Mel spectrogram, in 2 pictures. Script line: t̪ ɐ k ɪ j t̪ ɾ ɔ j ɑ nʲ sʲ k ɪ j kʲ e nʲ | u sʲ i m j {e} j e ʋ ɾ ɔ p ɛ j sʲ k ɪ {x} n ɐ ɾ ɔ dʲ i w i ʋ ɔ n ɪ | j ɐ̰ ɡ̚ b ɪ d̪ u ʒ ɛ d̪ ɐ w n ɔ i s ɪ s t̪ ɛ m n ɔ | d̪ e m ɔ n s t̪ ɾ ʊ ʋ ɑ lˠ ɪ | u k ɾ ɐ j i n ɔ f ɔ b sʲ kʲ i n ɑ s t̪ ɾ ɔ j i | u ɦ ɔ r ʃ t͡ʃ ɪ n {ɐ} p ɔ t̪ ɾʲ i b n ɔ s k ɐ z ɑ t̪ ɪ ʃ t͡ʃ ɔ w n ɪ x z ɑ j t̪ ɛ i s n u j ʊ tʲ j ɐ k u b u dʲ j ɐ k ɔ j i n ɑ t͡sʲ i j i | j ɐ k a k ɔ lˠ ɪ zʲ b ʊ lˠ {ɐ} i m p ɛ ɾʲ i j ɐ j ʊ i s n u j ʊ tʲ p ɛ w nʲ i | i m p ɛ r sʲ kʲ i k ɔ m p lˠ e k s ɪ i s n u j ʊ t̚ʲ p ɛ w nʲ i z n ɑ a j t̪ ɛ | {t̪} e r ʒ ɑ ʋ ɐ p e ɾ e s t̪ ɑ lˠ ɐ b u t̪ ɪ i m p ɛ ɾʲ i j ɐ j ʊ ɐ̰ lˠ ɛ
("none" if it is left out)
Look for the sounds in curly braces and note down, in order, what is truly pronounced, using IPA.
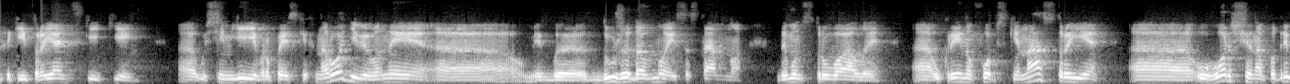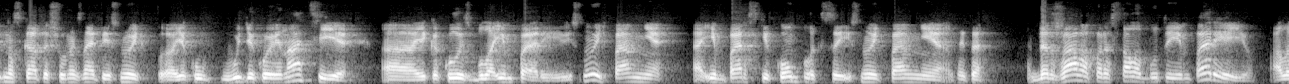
i, x, ɐ, ɑ, d̪

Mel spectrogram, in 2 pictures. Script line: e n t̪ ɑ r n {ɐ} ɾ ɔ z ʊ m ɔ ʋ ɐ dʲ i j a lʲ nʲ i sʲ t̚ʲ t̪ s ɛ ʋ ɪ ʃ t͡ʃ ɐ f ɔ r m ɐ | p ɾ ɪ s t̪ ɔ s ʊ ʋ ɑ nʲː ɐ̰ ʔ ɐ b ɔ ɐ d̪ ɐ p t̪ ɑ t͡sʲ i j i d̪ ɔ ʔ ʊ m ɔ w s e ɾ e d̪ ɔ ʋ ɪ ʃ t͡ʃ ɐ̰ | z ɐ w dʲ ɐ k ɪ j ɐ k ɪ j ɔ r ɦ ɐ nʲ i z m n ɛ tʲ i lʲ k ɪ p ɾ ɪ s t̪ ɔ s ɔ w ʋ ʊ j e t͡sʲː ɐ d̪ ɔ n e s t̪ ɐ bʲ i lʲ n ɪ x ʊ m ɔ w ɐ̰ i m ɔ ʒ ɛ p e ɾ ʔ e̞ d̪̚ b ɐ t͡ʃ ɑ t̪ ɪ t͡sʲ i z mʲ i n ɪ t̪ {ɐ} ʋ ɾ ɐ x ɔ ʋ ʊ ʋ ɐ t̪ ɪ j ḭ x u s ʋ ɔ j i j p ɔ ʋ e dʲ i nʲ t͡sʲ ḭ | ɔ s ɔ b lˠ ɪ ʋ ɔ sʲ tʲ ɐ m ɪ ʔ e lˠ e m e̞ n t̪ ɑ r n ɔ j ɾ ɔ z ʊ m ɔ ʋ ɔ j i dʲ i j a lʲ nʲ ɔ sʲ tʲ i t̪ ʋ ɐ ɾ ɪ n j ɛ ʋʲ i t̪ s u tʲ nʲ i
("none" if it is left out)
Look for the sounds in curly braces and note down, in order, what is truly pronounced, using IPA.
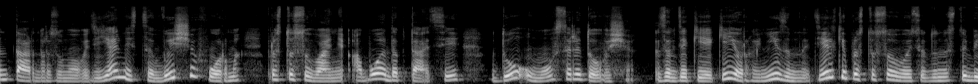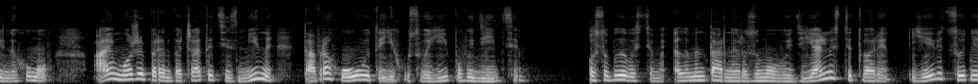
ɐ, ɐ

